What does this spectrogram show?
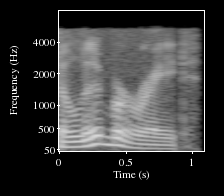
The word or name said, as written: deliberate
